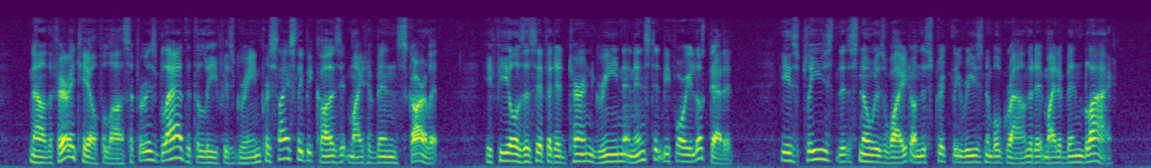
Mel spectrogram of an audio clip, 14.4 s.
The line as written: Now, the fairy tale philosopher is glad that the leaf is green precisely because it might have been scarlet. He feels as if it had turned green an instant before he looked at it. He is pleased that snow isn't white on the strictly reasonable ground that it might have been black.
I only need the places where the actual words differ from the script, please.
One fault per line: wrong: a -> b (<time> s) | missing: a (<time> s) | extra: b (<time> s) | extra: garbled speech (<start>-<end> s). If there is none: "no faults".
wrong: isn't -> is (10.9 s)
